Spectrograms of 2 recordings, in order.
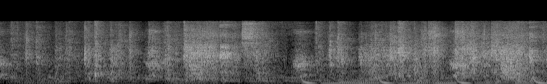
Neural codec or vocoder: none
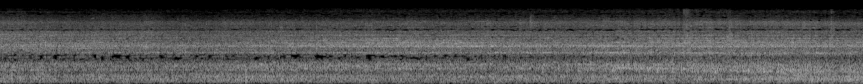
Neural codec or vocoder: none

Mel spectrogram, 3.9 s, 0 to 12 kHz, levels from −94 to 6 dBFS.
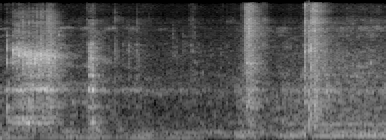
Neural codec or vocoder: vocoder, BigVGAN v2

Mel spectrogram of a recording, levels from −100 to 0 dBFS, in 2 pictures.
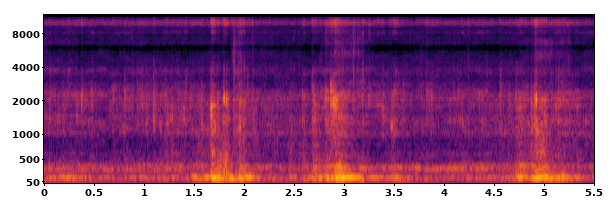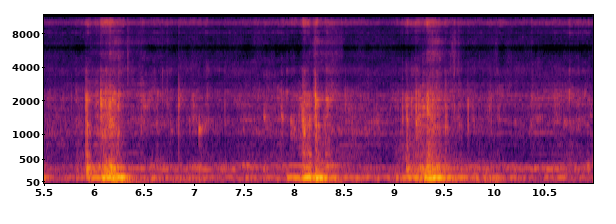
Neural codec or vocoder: codec, SNAC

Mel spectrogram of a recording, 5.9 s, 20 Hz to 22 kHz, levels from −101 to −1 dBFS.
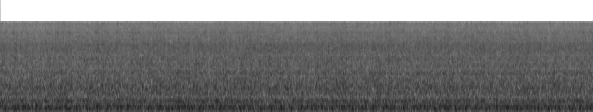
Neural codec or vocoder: vocoder, BigVGAN v2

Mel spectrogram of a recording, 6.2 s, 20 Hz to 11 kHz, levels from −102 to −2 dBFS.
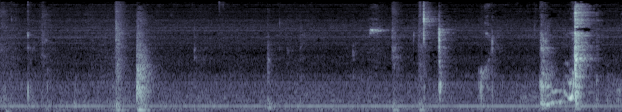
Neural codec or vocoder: vocoder, BigVGAN v2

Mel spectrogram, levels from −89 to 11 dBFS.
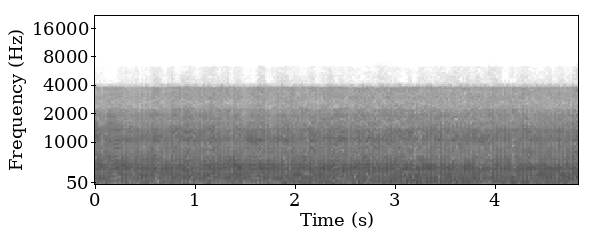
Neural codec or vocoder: vocoder, Vocos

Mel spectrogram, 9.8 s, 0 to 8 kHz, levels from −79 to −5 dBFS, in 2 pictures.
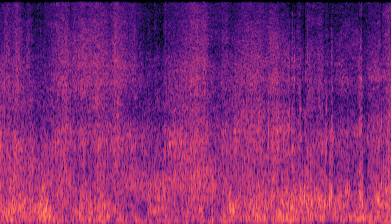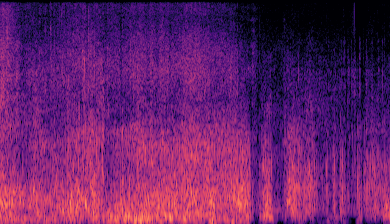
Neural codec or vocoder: none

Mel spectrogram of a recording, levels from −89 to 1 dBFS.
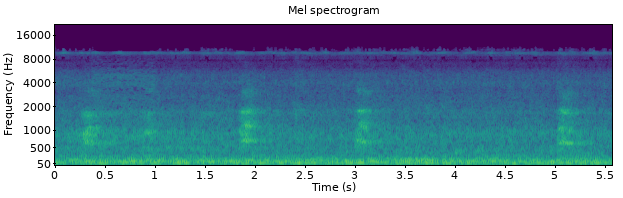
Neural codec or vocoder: vocoder, Vocos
